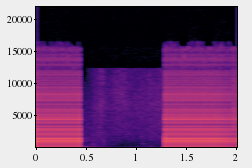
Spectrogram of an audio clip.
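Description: Eurorack synthesizer tone switched on and off by the ROTLFO's square-wave LFO at even up and down pulses. A steady low tone cuts off about half a second in, falls to near silence for under a second, then comes back at the same pitch.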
